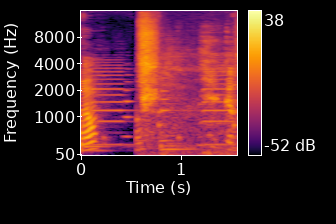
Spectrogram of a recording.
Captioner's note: scoff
